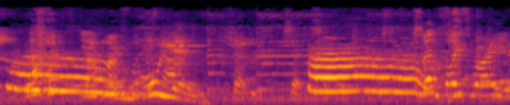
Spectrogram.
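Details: A male Siberian Husky howling along to a video of himself gives long, wavering howls that slide down in pitch, with voice-like yodeling breaks.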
